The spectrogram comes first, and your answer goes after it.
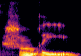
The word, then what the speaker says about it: Henri: Robert Henri, pronounced in French.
